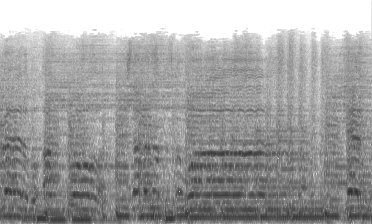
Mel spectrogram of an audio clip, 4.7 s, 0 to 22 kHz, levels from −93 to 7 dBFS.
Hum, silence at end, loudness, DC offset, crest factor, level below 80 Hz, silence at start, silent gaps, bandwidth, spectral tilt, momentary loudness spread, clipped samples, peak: none; 0 s; -20 LUFS; under 0.1%; 14 dB; -38 dBFS; 0 s; none; 12 kHz; -5.5 dB/octave; 4 LU; under 0.1%; -6 dBFS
